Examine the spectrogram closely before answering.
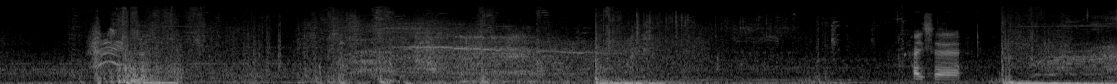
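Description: Spell blasts burst with sharp booms.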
